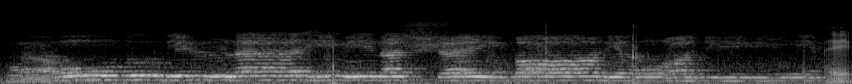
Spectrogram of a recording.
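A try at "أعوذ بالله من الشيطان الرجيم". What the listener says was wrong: Dibuka lagi mulutnya, sempurnakan itmamul harakat, rahangnya digerakkan. A'udzu billahi minasy syaithanir rajim.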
